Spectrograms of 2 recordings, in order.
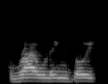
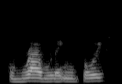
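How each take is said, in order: The two takes are said the same way.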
